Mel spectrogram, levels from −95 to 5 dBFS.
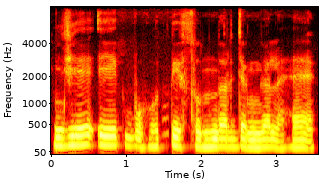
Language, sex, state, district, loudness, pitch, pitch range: Hindi, male, Uttar Pradesh, Saharanpur, -12 LUFS, 120 Hz, 115-130 Hz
